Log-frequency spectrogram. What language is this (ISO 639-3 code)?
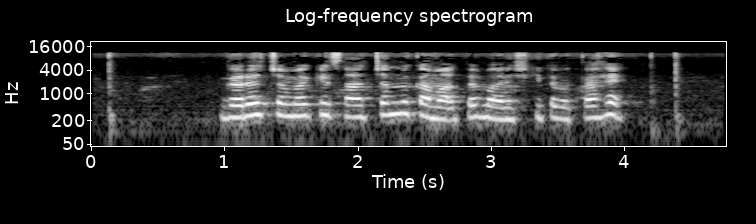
urd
